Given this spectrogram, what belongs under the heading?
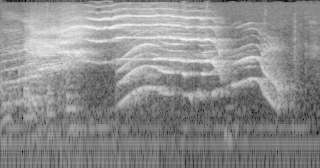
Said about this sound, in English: he's screaming because he couldn't pick up the mat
